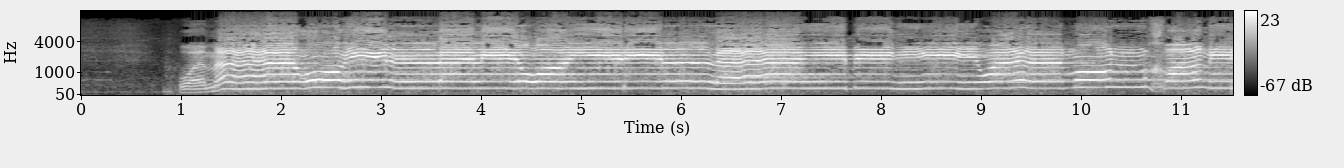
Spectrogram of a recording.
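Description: An elderly man chants in a long, sustained, wavering voice, heard through an old recording.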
